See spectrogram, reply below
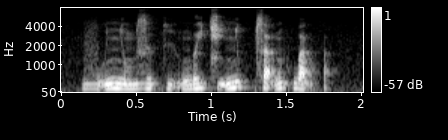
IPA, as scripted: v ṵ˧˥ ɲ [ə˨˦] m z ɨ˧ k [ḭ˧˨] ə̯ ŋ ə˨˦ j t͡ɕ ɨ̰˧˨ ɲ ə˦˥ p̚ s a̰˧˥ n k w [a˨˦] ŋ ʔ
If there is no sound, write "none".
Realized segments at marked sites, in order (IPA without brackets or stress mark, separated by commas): ə˨˦, ḭ˧˨, a̰˧˨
